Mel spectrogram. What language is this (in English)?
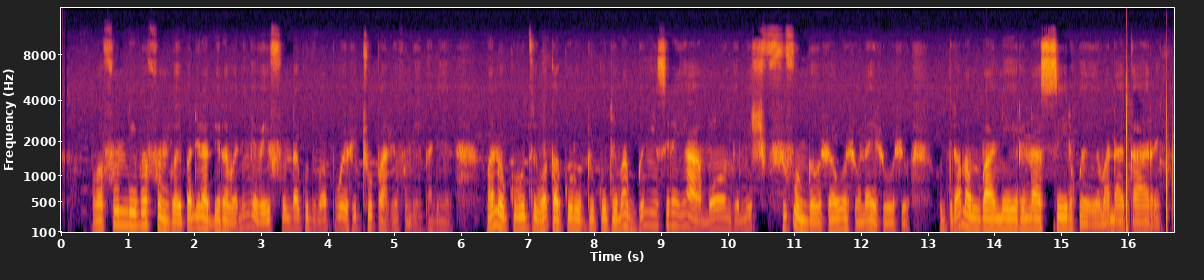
Ndau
